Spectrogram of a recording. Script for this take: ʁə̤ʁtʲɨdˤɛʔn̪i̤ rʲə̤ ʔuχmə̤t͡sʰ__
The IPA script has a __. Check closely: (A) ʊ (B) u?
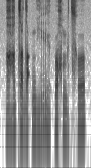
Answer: A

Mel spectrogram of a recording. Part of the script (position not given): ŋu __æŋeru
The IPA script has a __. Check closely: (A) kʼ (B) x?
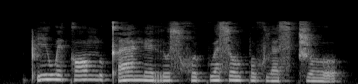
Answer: A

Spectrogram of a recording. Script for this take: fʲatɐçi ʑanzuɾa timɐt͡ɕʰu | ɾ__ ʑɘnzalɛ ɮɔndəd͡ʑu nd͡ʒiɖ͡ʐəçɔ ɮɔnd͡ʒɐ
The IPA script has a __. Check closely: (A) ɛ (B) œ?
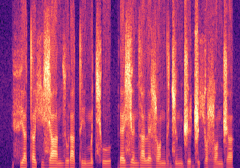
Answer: A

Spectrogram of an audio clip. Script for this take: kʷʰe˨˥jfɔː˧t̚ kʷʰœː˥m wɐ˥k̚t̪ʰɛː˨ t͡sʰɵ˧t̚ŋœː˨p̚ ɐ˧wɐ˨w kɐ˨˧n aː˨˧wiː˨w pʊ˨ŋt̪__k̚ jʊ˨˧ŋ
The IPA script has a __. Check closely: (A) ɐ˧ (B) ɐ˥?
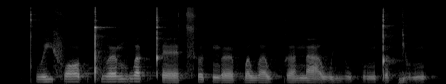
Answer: A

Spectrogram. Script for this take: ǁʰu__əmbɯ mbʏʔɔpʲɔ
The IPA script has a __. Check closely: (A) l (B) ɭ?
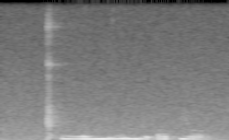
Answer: A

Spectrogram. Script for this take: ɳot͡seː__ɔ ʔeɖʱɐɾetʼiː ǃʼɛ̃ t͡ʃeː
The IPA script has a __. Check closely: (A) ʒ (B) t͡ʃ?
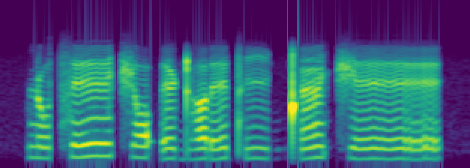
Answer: B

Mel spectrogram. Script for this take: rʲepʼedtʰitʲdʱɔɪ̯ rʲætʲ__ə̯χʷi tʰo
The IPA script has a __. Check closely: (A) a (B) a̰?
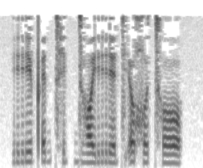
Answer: B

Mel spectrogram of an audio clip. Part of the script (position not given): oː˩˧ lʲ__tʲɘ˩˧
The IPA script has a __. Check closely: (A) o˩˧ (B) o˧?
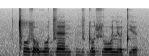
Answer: A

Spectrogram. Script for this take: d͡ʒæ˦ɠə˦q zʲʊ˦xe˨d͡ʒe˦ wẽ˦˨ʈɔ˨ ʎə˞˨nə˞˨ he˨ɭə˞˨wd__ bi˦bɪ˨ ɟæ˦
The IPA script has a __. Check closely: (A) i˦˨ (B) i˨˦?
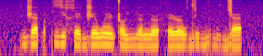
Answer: A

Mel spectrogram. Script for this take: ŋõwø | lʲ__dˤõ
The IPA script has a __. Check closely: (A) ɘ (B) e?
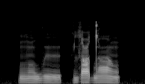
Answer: A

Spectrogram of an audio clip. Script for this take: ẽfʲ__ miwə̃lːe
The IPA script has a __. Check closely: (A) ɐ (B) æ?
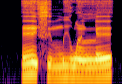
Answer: A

